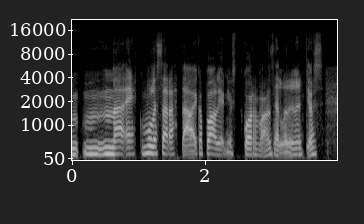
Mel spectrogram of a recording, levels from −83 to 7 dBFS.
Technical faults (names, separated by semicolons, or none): Speex codec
